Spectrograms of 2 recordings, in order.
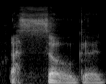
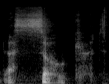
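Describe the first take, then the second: First: Quiet delight. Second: Breathless whisper; whispered delight. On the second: DM delighting at the player's answer, whispered. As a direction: breathe it out in awe. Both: Real, not acted.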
